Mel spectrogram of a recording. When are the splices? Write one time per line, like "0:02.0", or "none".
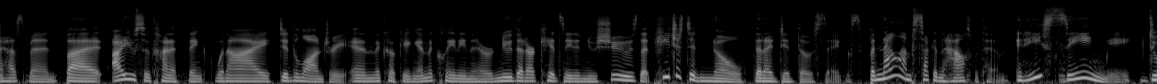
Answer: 0:01.1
